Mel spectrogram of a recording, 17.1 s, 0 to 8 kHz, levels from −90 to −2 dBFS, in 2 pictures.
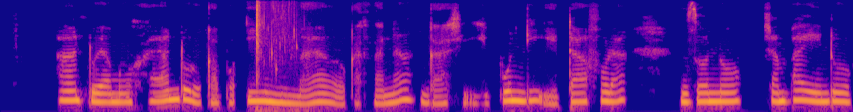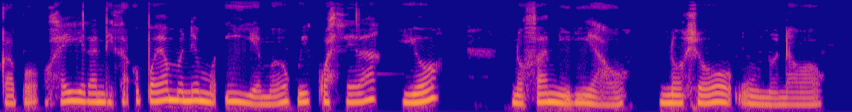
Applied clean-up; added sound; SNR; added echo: none; Splash, splatter; 4 dB; none.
